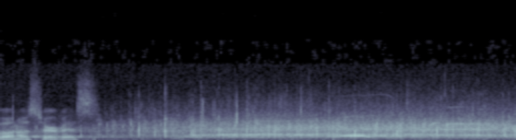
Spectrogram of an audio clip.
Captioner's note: applause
